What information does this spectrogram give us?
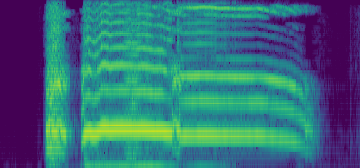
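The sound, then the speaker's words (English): A single loud rooster crow from atop a barn at sunrise: a short opening note, then a long sustained cry that holds steady before dropping off at the end. No talking. “And the rooster crows again, and Peter thinks back.”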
